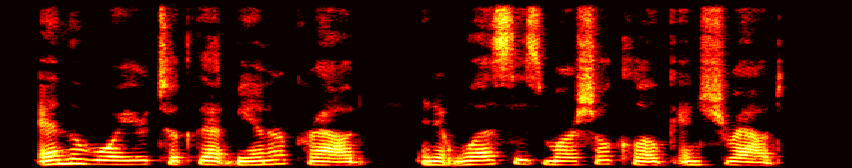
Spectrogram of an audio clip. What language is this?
English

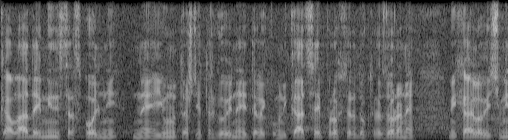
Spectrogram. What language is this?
Serbian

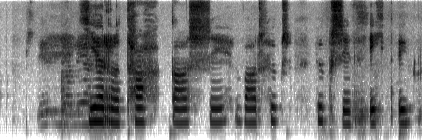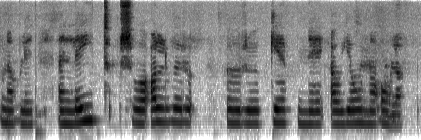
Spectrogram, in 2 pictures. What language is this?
Icelandic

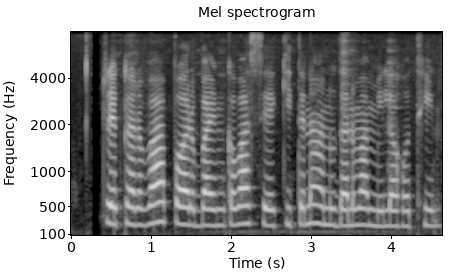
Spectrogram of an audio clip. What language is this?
Magahi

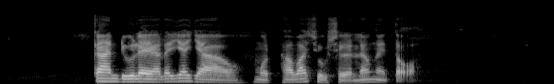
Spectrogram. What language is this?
Thai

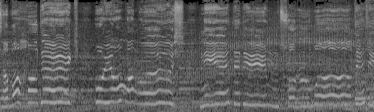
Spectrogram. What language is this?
Turkish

